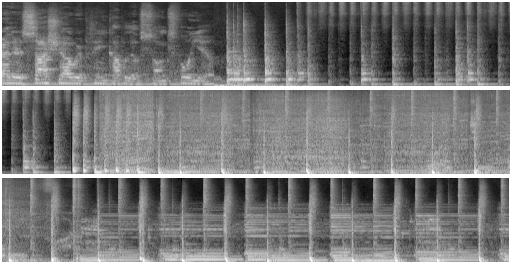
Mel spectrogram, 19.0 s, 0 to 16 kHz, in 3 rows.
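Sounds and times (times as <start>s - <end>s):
sparse percussion: 2.8s - 14.7s.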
